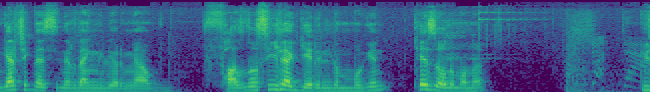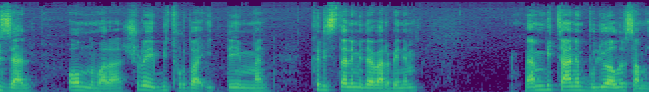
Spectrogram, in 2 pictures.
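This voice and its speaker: A young man commentating his own mobile game match, excitedly shouting commands at teammates and venting frustration. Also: mid-range voice. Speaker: gaming YouTuber. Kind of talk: live gameplay commentary.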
